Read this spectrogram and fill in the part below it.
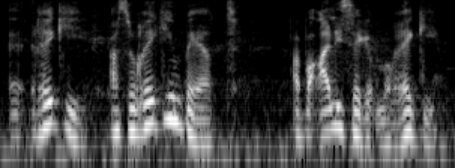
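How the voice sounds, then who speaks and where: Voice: medium pitch, animated, fast, a bit bright, slight background noise, close to an everyday voice. An actor with a Swiss accent playing an eager, curious young peasant boy who speaks hesitantly in a children's radio play.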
